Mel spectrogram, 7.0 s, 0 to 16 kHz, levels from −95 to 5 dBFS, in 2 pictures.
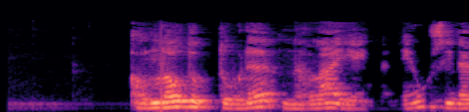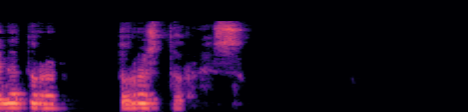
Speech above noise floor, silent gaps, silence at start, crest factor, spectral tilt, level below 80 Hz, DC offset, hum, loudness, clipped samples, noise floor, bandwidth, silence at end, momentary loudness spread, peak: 47 dB; 4.14-4.20 s, 4.31-4.40 s; 1 s; 20 dB; -5.5 dB/octave; -58 dBFS; under 0.1%; none; -23 LUFS; under 0.1%; -69 dBFS; 8 kHz; 1.7 s; 18 LU; -4 dBFS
